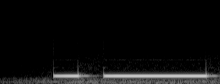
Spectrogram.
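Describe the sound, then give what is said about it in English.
A telephone rings with a steady, low electronic tone, sounding first in a brief burst and then in a longer one lasting about a second, loud and alone against faint background noise. “what is that sound? That's the phone ringing.”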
